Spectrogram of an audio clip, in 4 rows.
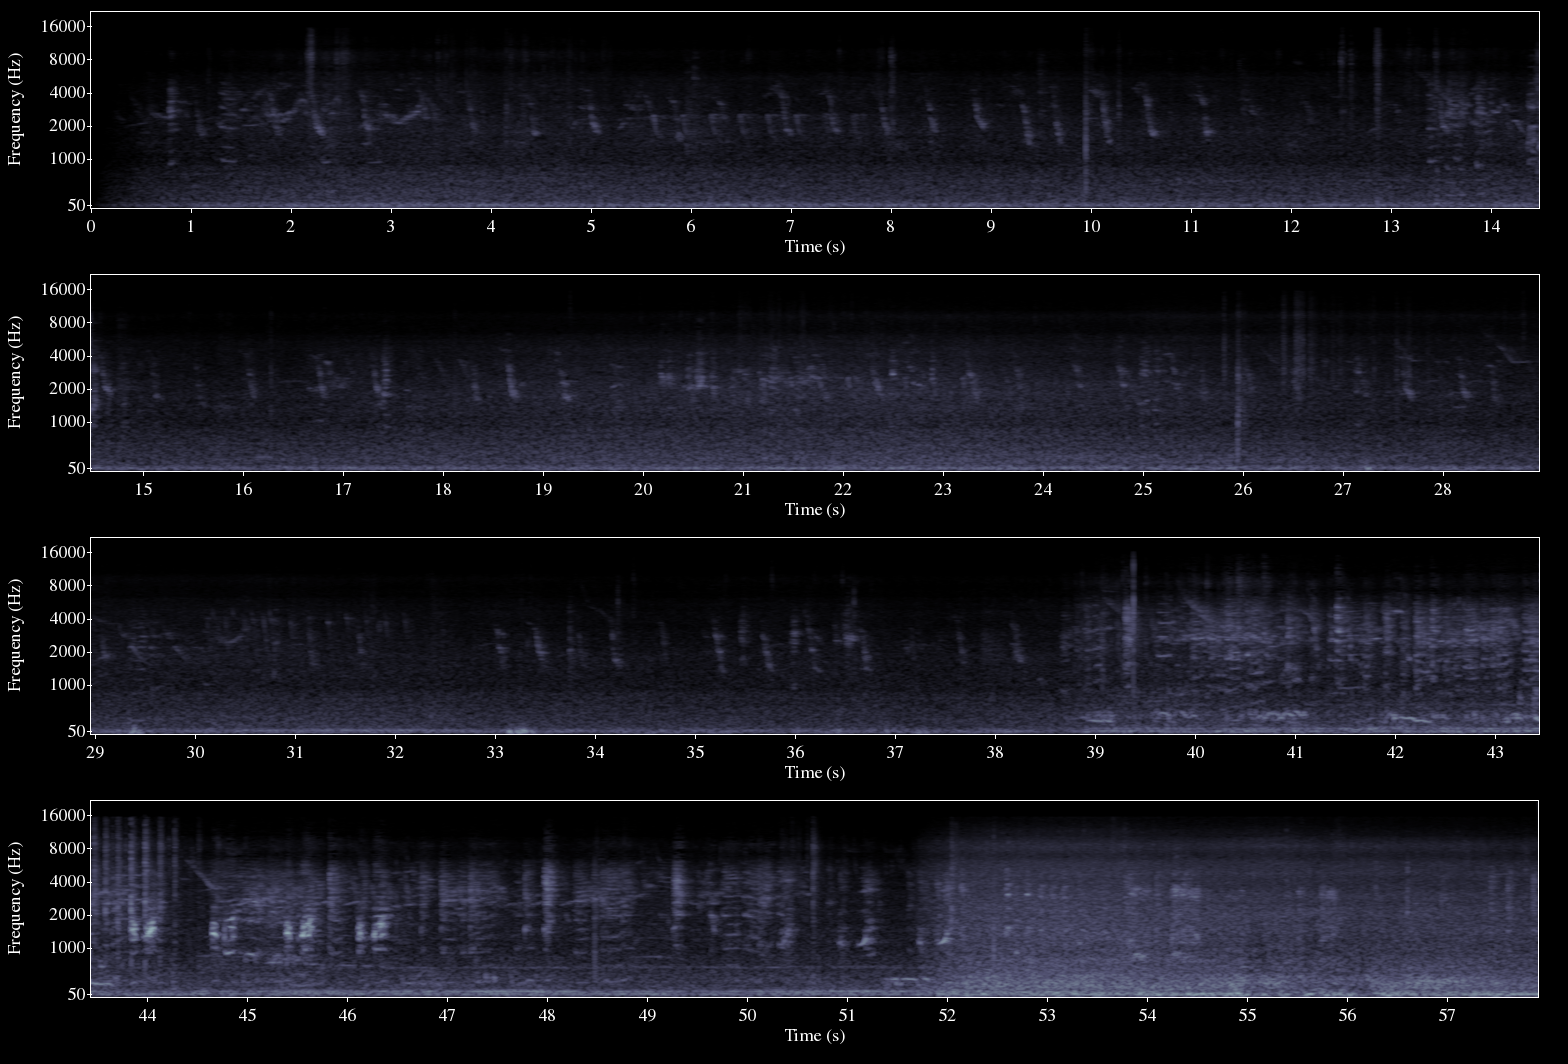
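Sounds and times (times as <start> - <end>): birds chirping and calling: 0.6 - 32.3, 37.5 - 57.9
steady low rumble: 44.2 - 57.9.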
